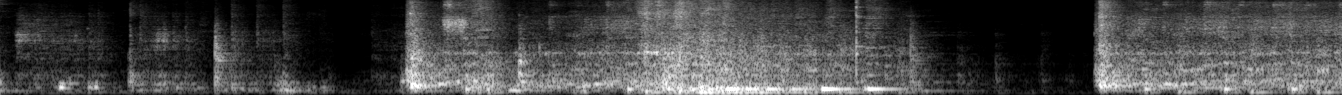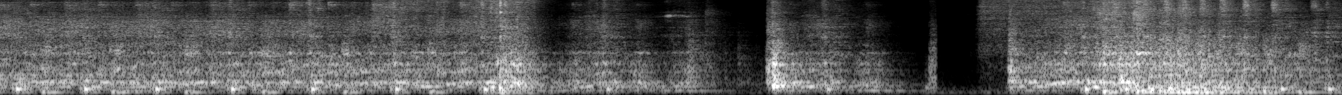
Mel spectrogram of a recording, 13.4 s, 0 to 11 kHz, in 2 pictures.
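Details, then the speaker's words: Bolens M762F lawn tractor small engine, dead battery, runs only on starting fluid (ether): catches in short bursts, runs rough a few seconds, then dies each time; carburetor suspected gummed up, with gunk visible. "Well, something seems a little off. I'm just going to go ahead and throw that out there. Since it will only start on starting fluid, I have a good feeling that this carburetor is probably pretty bad."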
